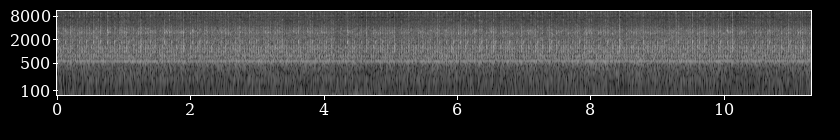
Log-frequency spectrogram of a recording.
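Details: 1977 Peterbilt 359 motorhome's Cat 1693 diesel fired up and warmed, at steady idle: even diesel clatter with a constant mid whine, no stumbles or shutdown; sounds healthy, normal idle.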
